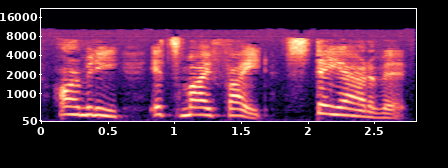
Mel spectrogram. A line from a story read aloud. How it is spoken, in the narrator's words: the scream of the girl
